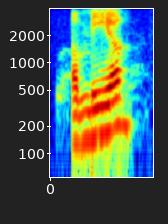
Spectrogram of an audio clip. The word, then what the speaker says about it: Amia: Amia? – Yes, ma'am. – How do you spell that, please? – A-M-I-A. – A-M-I-A.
